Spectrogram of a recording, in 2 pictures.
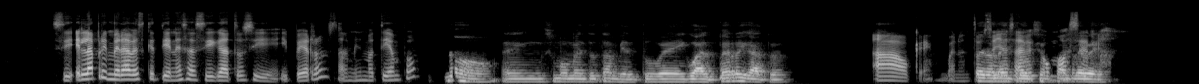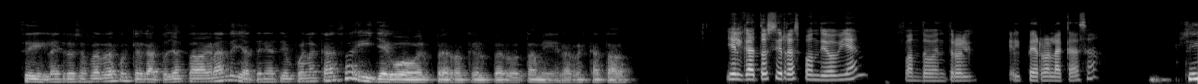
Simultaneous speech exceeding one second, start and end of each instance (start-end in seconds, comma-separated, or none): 9.7-11.0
